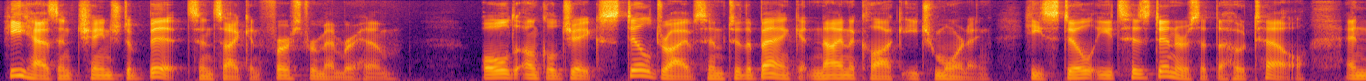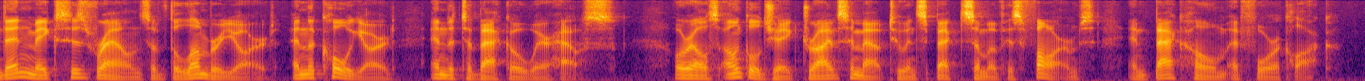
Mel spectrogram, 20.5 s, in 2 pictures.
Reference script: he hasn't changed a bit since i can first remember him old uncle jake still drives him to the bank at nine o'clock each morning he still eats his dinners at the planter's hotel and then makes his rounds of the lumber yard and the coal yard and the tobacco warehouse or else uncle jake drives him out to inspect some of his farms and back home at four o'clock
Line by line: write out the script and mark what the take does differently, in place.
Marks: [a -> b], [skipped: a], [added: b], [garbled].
he hasn't changed a bit since i can first remember him old uncle jake still drives him to the bank at nine o'clock each morning he still eats his dinners at the [skipped: planter's] hotel and then makes his rounds of the lumber yard and the coal yard and the tobacco warehouse or else uncle jake drives him out to inspect some of his farms and back home at four o'clock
